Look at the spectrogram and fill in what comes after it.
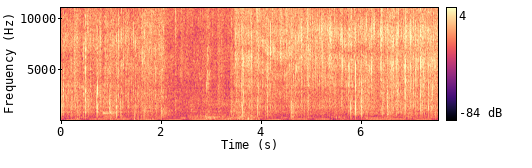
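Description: Starch-coated peeled shrimp sizzling in hot oil in a nonstick frying pan, with scattered sharp crackles. The sizzle drops briefly about two seconds in and then comes back louder.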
